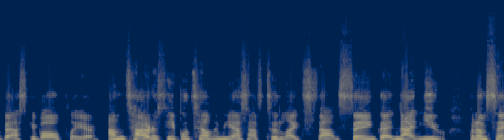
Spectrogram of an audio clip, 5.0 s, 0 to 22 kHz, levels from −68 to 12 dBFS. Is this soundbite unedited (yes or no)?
yes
